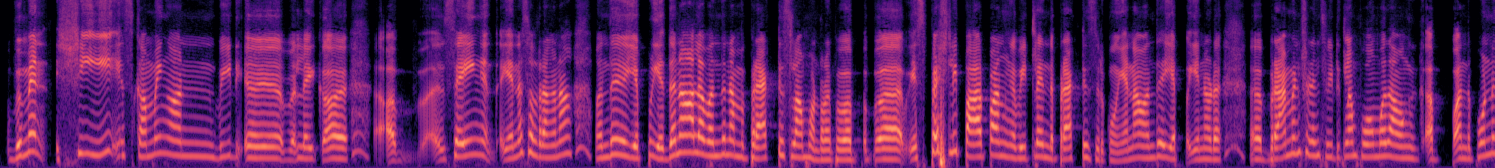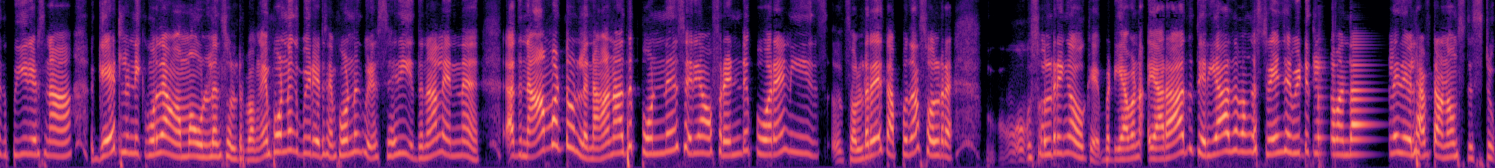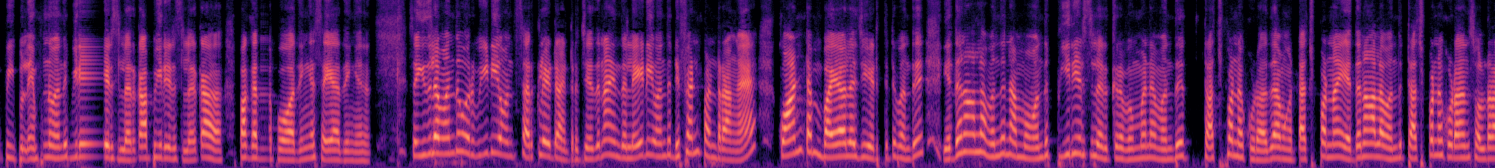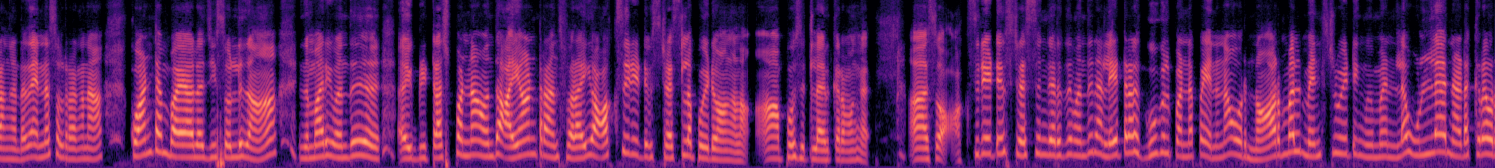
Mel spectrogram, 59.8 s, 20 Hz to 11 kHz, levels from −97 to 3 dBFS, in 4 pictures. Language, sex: Tamil, female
